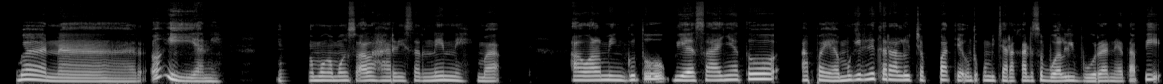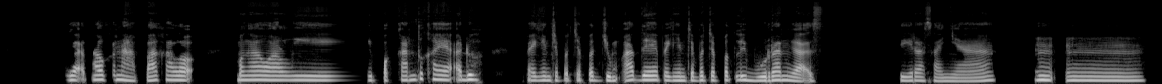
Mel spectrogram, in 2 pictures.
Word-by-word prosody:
Bener. 150 -9 -1
Oh, 330 +3 0
iya 170 - +2
nih, 145 -2 -5 0.9
ngomong-ngomong 185 0 +1
soal 180 +1 0
hari 180 -1 -2
Senin 180 +2 0
nih, 170 -3 -3
Mbak. 155 -1 -2 0.7
Awal 195 0 +3
minggu 200 -1 +2
tuh 125 -4 +1
biasanya 195 +2 +2
tuh, 250 +1 +6 0.3
apa 200 +1 -2
ya, 170 - +1
mungkin 215 +4 +2
ini 250 - +4
terlalu 210 -3 +3
cepat 205 0 -2
ya - - +1
untuk 190 - -5
membicarakan 180 -1 -1
sebuah 170 -4 +1
liburan 165 -2 0
ya, 155 - -3
tapi 230 - -2 0.7
nggak 200 -1 +1
tahu 215 0 +3
kenapa 185 -3 0
kalau 200 -1 +3 0.5
mengawali 205 -1 +3 0.8
pekan 200 +1 -2
tuh 260 - -2
kayak, 220 -3 +2
"Aduh 215 +1 +4 0.5
pengen 190 -1 0
cepat-cepat 185 - -3
Jumat 185 +2 +1
deh." 205 0 +6
Pengen 185 -1 +1
cepat-cepat 195 +1 -1
liburan 195 +1 +3
nggak 160 -2 +2 0.9
sih 175 -1 -1
rasanya? 160 0 -2 0.4
Mhm. 185 -2 +1
185 Hz, 125 wpm, -21 LUFS, 175-205 Hz, 0.9 s, tuh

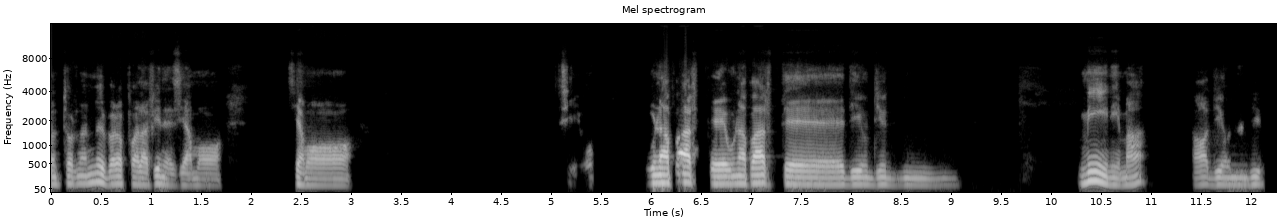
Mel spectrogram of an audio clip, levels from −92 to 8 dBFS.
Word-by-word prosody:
intorno 120 +2 -5
a - - -3
noi, 140 0 0
però 120 +1 0
poi 115 -2 -4
alla 105 -2 -1
fine 115 -6 -4
siamo 100 -1 -7 0.6
siamo 100 -1 -3 2.1
Sì - - -15
u - - -15 0.6
una 135 0 +8
parte 125 -3 +5
una 125 +1 +2
parte 115 -4 +2
di 115 +2 -3
un 115 - -6
di, 115 +2 -7
mhmm 105 0 -14 1.2
minima, 120 -8 0 0.5
no, 115 +2 -4
di 110 +2 -6
un 110 0 -7
di 115 0 -7
115 Hz, 115 wpm, -20 LUFS, 105-125 Hz, 2.1 s, una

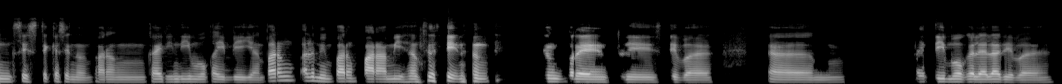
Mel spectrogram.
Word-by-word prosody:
siste - - -4
kasi - - -6
no'n, 110 -1 -8
parang 115 -1 -6
kahit 125 +2 -2
hindi 125 +1 -5
mo 120 -1 -5
kaibigan, 110 -3 -5
parang 185 - +1
alam 170 +1 0
mo 150 - 0
yun, 130 - -11
parang 145 0 +2
paramihan 125 -1 +2
kasi 145 -5 +4
ng 130 0 +2 0.6
yung 140 -1 +1
friend 120 -4 +7 0.2
list 110 -2 -1
'di - - -1
ba? 105 -1 -2 0.6
Um, 110 -1 -3 0.7
kahit 130 -1 -8
di 135 - +4
mo 130 0 +1
kilala, 125 0 +4
'di 115 -1 -3
ba? 105 0 -4
120 Hz, 160 wpm, -23 LUFS, 110-130 Hz, 0.7 s, friend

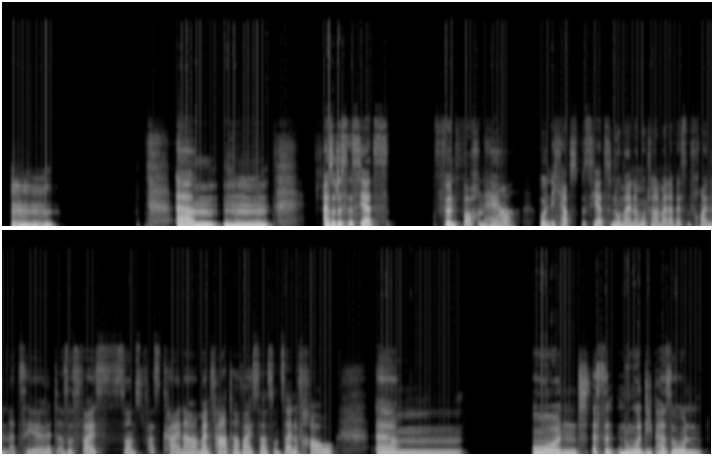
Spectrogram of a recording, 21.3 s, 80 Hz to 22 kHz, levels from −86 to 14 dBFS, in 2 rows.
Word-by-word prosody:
Mhm. 225 +1 +4 1.8
Ähm 265 +2 +6
mhm. 230 +4 +6 0.8
Also, 235 +2 +7
das 245 0 +2
ist 260 +1 -3
jetzt 240 - +2 0.7
5 285 +1 +1
Wochen 230 +9 -3
her 290 +6 -4 0.4
und 245 -3 -2
ich 225 +2 -8
habe 240 0 0
es 240 - -20
bis 220 +1 -17
jetzt 225 -1 -4
nur 230 +1 -1
meiner 215 -2 -2
Mutter 225 -1 -6
und 190 - -6
meiner 185 0 -5
besten 190 +1 -12
Freundin 190 -2 -8
erzählt. 180 - -9
Also, 180 -1 -9
es 185 0 -14
weiß 185 +1 -7
sonst 175 0 -8
fast 170 -1 -16
keiner. 190 +8 -4
Mein 200 -3 -1
Vater 275 +7 -3
weiß 265 +1 -4
das 280 0 -7
und 245 -2 -9
seine 235 +1 -4
Frau. 275 +6 -5 0.6
Ähm, 210 -2 -2 1.0
und 205 -1 +1
es 205 0 -3
sind 245 0 -3
nur 265 +4 +3
die 260 0 -3
Personen 260 +3 -1
230 Hz, 125 wpm, -20 LUFS, 205-260 Hz, 1.8 s, Also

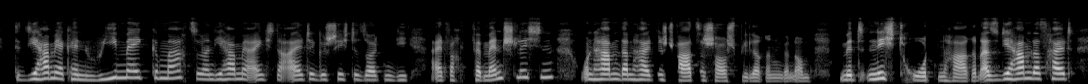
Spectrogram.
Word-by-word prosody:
d - - -11
die 245 +5 +2
haben 275 +1 +5
ja 260 - +3
kein 230 -4 -3
Remake 305 +9 -1
gemacht, 295 0 -3
sondern 235 -2 -4
die 240 +1 -3
haben 245 0 0
ja - - -2
eigentlich 225 -1 -4
'ne - - -5
alte 225 +2 -1
Geschichte 225 0 -4
sollten 205 -1 -4
die 205 +1 -9 0.2
einfach 195 0 -4
vermenschlichen 325 - 0 0.2
und 235 -1 -2
haben 240 0 +5
dann 230 -1 +3
halt 220 -1 +1
'ne 225 - -5
schwarze 185 +1 +2
Schauspielerin 165 -3 -3
genommen 155 +1 -7 0.3
mit 215 0 +1
nicht 260 +4 +4
roten 185 -2 -3
Haaren. 165 +1 -1
Also, 205 0 +4
die 255 -1 +4
haben 265 +2 +7
das 265 0 +1
halt 255 0 +5
230 Hz, 200 wpm, -24 LUFS, 200-260 Hz, 0.3 s, haben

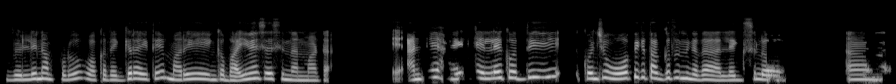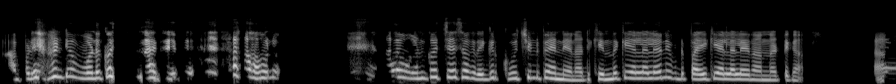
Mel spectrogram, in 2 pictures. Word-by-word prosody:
వెళ్ళినప్పుడు 230 0 0 0.2
ఒక - - -17
దగ్గర 205 +6 0
అయితే 240 +4 -2 0.2
మరీ 220 +3 +1 0.2
ఇంకా 225 +1 -2
భయమేసేసిందనమాట. 220 -4 0 0.7
అ - - -2 0.2
అంటే 240 +8 -1 0.2
హైట్‌కెళ్ళే 275 +3 +1
కొద్దీ 300 +3 +2 0.5
కొంచెం 265 +3 +3
ఓపిక 305 +5 +2
తగ్గుతుంది 285 +1 0
కదా! 225 0 0 0.2
లెగ్స్‌లో. 215 +3 -1 0.8
ఆ! - - -1 0.6
అప్పుడేవంటే 315 - +3
వణుకొచ్చిసింది 345 +5 +2
నాకైతే. 265 - +1 0.6
అవును. 300 +2 +1 1.1
అలా 340 +1 +1
వణుకొచ్చేసొక 325 +2 0
దగ్గర 240 +6 -1
కూర్చుండిపోయాను. 275 0 0
నేనటు 195 +2 -4
కిందకి 250 +4 +1
యెళ్ళలేను. 280 +2 0
ఇప్పుడు 250 -2 -8
పైకి 240 +2 +1
యెళ్ళలేనన్నట్టుగా. 210 -5 -1 0.8
ఆ! - - -6
260 Hz, 105 wpm, -22 LUFS, 225-295 Hz, 1.1 s, కొంచెం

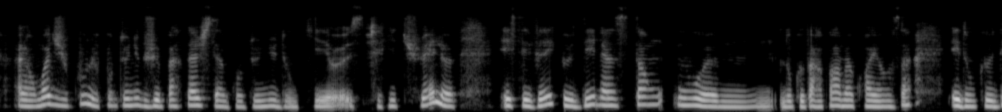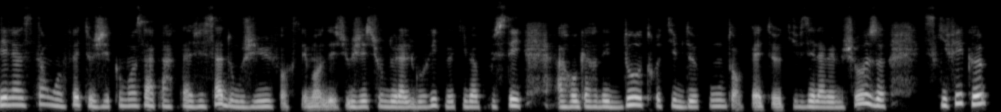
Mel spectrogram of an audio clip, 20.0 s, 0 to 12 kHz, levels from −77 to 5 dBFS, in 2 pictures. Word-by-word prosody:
Alors 185 -1 0
moi 235 +5 +3
du 205 -4 -3
coup, 265 +8 -7
le 220 -7 +1
contenu 205 +2 -3
que 185 - -3
je 190 +1 +2
partage, 195 +3 -1
c'est 180 -4 -3
un 175 -2 -3
contenu 175 +3 -3
donc 85 - -5
qui 90 - -2
est, - - +3
heu, - - 0
spirituel 185 - -1 0.4
et 205 - +4
c'est 195 -1 +2
vrai 215 +9 +2
que 225 -5 -1
dès 195 +6 +1
l'instant 225 +2 -2
où, 215 -3 +2
hem, 170 0 0
donc 170 0 -1
par 175 +1 0
rapport 170 +4 -2
à 195 - +1
ma 190 -1 +2
croyance, 175 -2 -1
hein, 225 - 0 0.4
et 200 -1 +7
donc, 180 0 -1
heu, 180 - +4
dès 225 +6 +6
l'instant 225 +2 -1
où 205 -3 -2
en 180 - -2
fait, 225 +3 0
j'ai 175 +1 -2
commencé 195 0 -3
à 195 - +2
partager 175 -1 -3
ça, 175 - +2
donc 175 -4 0
j'ai 165 +1 -3
eu 175 0 +1
forcément 90 - -3
des - - +1
suggestions 170 +1 -2
de 170 - +2
l'algorithme 165 +3 0
qui 170 - -7
m'a 165 -1 +2
poussé 180 +3 +2 0.3
à 170 - -1
regarder 170 0 +2
d'autres 220 +8 +3
types 180 -2 -3
de 170 0 +1
compte 185 +2 -6
en - - -3
fait, - - +1
heu, 85 0 0
qui 170 - -14
faisaient 170 0 +2
la 160 - +3
même 155 0 0
chose. 205 +1 +3 0.4
Ce - - -20
qui 210 - +2
fait 270 +7 +2
que, 260 +1 +7
180 Hz, 220 wpm, -24 LUFS, 170-205 Hz, 0.4 s, et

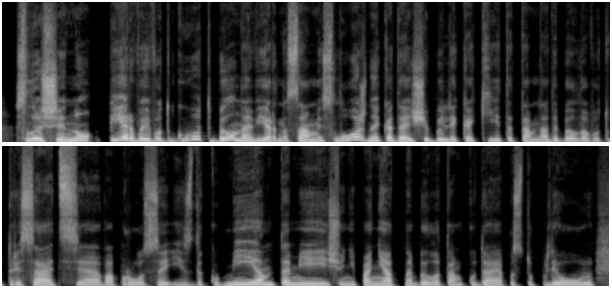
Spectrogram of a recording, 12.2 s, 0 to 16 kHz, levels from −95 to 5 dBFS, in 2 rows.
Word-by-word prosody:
Слушай, 235 -5 +4
ну, 230 +2 +3 0.2
1 255 -5 +6
вот 205 -1 -4
год 225 - -1
был, 235 +9 +5
наверное, 205 -4 +2
самый 180 -1 0
сложный, 230 - +1
когда 195 0 +1
ещё 185 +2 0
были 185 -1 -1
какие-то 165 -1 -5
там 160 0 -4
надо 165 0 -3
было 155 -3 -3
вот 155 +1 -12
утрясать, 160 -3 -1
э, 145 -2 -2
вопросы 155 -2 -3
и 150 - -10
с 140 - -10
документами, 210 - +1
и - - -1
ещё 175 +1 -4
непонятно 170 -3 -2
было 150 -1 -3
там 150 -1 -5
куда 155 +1 -4
я - - -3
поступлю, 210 - -2
180 Hz, 155 wpm, -23 LUFS, 160-215 Hz, 0.2 s, 1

